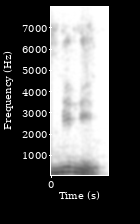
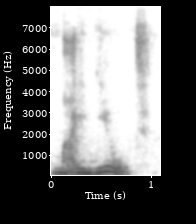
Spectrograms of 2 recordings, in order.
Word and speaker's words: minute: This one is minute, right? So is a measurement for time. Is also a measurement for angle, but it can also be pronounced as minute, which means small, too small, right?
